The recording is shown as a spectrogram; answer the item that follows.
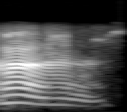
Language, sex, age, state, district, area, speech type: Bengali, male, 18-30, West Bengal, Howrah, urban, conversation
